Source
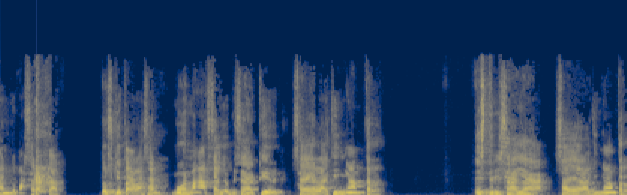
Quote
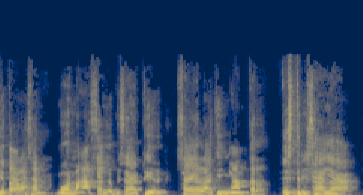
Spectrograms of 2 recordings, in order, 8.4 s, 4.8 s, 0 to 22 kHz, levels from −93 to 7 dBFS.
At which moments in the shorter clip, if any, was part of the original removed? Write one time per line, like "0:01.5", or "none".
0:03.6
